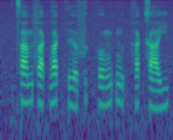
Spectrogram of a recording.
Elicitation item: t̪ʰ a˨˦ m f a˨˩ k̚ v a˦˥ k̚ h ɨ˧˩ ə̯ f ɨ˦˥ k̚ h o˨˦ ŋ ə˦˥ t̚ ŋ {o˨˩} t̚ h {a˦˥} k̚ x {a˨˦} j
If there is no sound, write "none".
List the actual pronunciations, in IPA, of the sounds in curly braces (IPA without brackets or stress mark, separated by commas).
u˨˩, a˦˥, a˨˦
